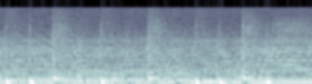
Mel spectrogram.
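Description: Background music: a guitar-led track with a steady bass line and a regular beat.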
